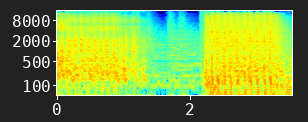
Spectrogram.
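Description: Rapid bursts of automatic gunfire in a battle royale video game, dense and loud, dropping to a brief lull before another heavy volley erupts close by.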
